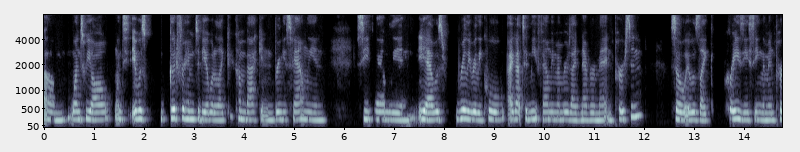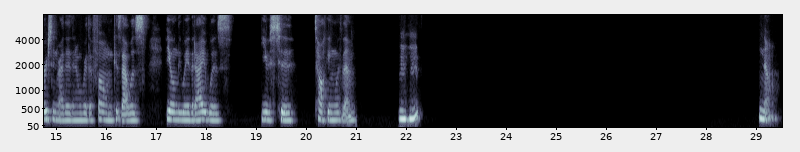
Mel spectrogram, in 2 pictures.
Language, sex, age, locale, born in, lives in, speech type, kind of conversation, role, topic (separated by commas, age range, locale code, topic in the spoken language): English, female, 20-24, en-US, United States, United States, conversation, unstructured, none, What is your favorite place you have ever traveled to?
